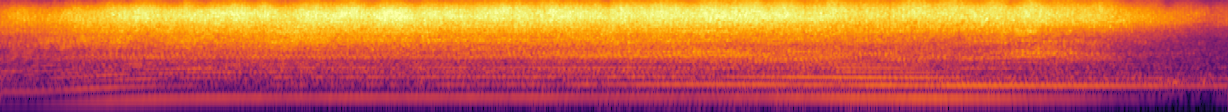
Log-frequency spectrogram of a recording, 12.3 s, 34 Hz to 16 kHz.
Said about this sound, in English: Ten minutes after 9 in the morning on August 16, 1986, a Cessna 206 took off from Meadows Field. The single-engine aircraft was recently acquired by the Kern County Sheriff's Office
